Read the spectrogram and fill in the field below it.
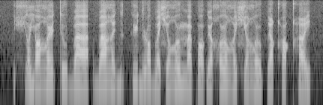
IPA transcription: ç ɔ j ɔ ʁ ʏ t u b a | b a ʁ i ɡ ʏ k y d ɹ ɔ b a ɕ u ʁ u m a p ɔ ɠ ʏ χ u ʁ ʏ ɕ ʏ ʁ u p i qʰ y qʰ i

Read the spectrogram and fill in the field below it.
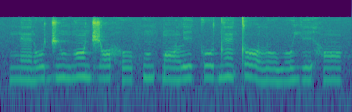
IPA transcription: n ɛ̃˨ ɾ o˧ d͡ʒ ũ˧ ɡ ɔ̃˦ d͡ʒ ɔ˦ h o˧ f ũ˦ k͡p ɔ̃˧ l e˦ k o˦ d ɛ̃˦ t ɔ˦˨ l o˨ w o˨˦ j e˧ h ɔ̃˧

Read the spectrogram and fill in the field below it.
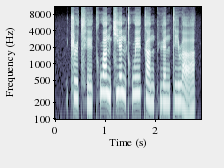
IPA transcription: ʈ͡ʂ ɻ̩˥ t͡sʰ e˧˥ ɪ̯ kʰ w a˥˧ n t͡ɕ j ɛ˥˩ n kʰ w e˥ ɪ̯ k a˥ n pʰ ɥ ɛ˥ n t̪ i˥ ɻ ä̰˨˩˦

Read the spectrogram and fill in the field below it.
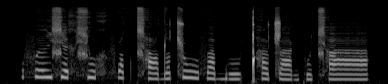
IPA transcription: f ɘː˦ i̯ ɕ ɛ˦˨ x ɕ u˦˨ x f ɛ˦ tˤ t͡ɕʰ a˨ dˤ ɘ˦ ʈ͡ʂ uː˦˨ f a˦ b uː˨ ǃʰ a˦ ʈ͡ʂ aː˨ ɡ k u˨ t͡ɕʰ aː˦

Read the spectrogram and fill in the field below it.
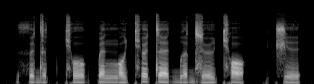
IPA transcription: θ ʏ d ɛ t cʰ o k͡p ɛ ŋ ɔ cʰ ø t ɛ ɡ͡b ə d͡z ø cʰ ɔ | t͡ʃ ɪ

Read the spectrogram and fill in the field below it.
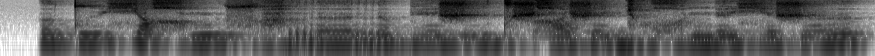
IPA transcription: ə tʷ i ç a χ ə̤ m ʉ sʷ a̤ r ɘ r ɘ pʲ e ʒ i d ə̤ ʒ ʁ a ʃ ɛ ɟ o̤ ʁʷ ɛ̤ ŋ e ç ɛ ʃ ɘ

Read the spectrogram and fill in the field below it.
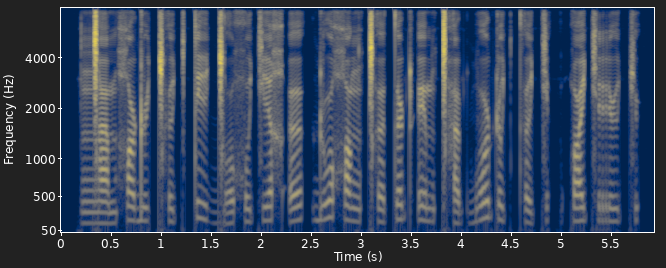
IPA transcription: ŋ͡ǀ a m χ ɔ ɖ y ǀʰ ø c t i ɡ͡ǀ o χʷ i c i χ ʔ ə | ɖ u χ ɔ ŋ ǀʰ ə t̪ ə ʈ ʔ e m ǀʰ a ʈ b o ʈ o c t̪ʰ ə c | qʷ e c r y c

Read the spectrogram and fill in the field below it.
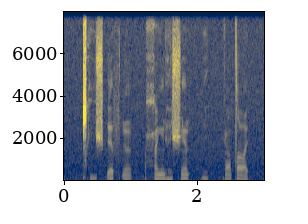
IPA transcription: ǁʰ i̤ ʃ ɗ ɛ f ɗ ə̃ | ħ ĩ ɾ ɛ̤ ʃ ɛ̃ pː e̤ kː ẽ tˤ ɪ

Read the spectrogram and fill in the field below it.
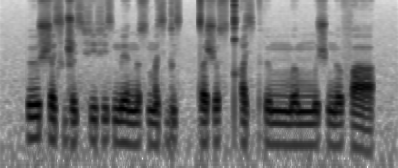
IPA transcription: ʉ ʃ ɐ sʲ ɖ͡ʐ ɨ sʲ fʲ ʉ fʲ a sʲ m e n ɵ s m a sʲ ɡ o sʲ tː ɐ ʃ ɵ s qʰ ɨ sʲ pʰ ʉ mː ɵ mː ɨ ʃ n ɵ f a

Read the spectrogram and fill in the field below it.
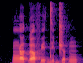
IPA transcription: ŋ a˦ ɗ a˦˨ f e˦ d e˨ d͡ʒ a˨ ɗ ũ˦˨

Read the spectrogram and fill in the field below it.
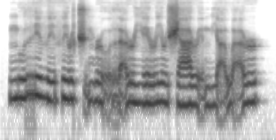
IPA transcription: ŋ u r i ð i θ i ɹ t͡ʃ ṵ m ɹ o̰ r a̰ ɹ j e ɹ i ɹ ʃ a ɹ ḛ m j a̰ w a̰ ɹ

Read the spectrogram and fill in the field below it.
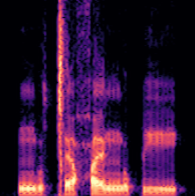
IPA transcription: ŋ u ǀ ɛ ħ ɛ ŋ o p i

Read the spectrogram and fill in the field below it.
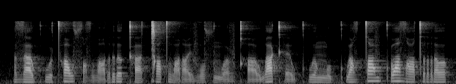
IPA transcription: z a˧ kʷʰ ə˞˧ tʰ ʌ˥ w sˤ ə˩ z ðˤ i˩ r ə˥ kʰ a˧ ǀ i˥ tˤ ðˤ ə˩ ɾ i˩ e̯ v u˧ sˤ ŋʷ ə˞˩ v qʰ a˩ o̯ w a˥ kʰ ɛ˩ o̯ kʷʰ ɛ˥ ŋʷ ʌ˧ kʷʼ ɛ˥ z tˤ i˥ v kʷʼ ɛ˥ zˤ a˥ tˤ r ʌ˥

